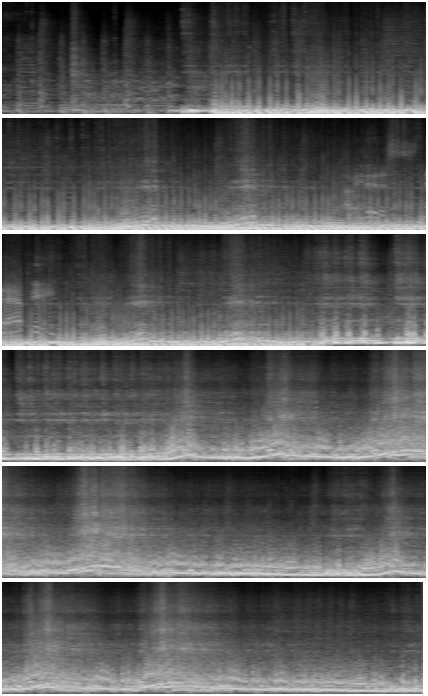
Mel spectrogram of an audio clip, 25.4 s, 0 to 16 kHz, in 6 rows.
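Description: A 1967 Ford Mustang Pro Touring engine cranks and catches after about two seconds, then idles with a loud, steady rumble and rises into several throaty revs.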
